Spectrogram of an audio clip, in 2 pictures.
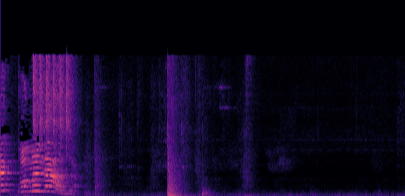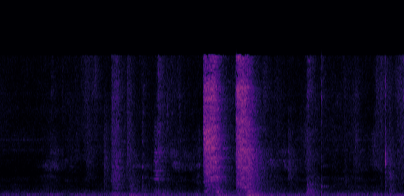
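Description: A child's voice briefly at the start, then a wire whisk stirring thick cake batter in a glass bowl, faint and soft. A heavy thump comes about two and a half seconds in, and a couple of knocks come near the ten-second mark.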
